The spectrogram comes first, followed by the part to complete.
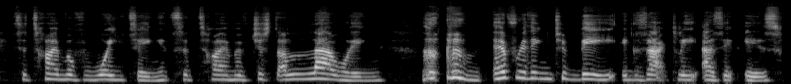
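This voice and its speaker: Woman, stuffy with a cold, tarot reader doing live chat. Slightly high, slow and meandering. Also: fairly bright tone, no room sound. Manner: chatty and rambling, with many ums and restarts. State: has a head cold, stuffy and coughing. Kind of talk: casual live-stream chat and card reading. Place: in the woods while travelling.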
